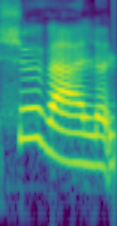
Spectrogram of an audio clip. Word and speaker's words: cheval: Le cheval, le E, il se prononce E parce que regardez, il est suivi d'une consonne et d'une voyelle et non pas de deux consonnes.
